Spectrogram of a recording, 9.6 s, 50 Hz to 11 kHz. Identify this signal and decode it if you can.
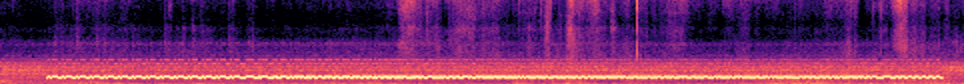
NAVTEX (SITOR-B), 100 baud, 170 Hz shift, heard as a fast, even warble, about 1000 Hz centre, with radio static and the noise inside a bus. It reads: ZCZC CA45 FIRING EXERCISE 20 0500 UTC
